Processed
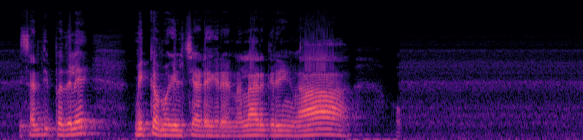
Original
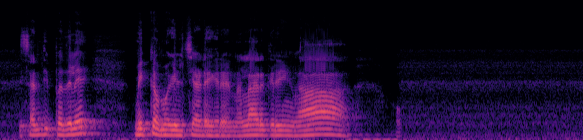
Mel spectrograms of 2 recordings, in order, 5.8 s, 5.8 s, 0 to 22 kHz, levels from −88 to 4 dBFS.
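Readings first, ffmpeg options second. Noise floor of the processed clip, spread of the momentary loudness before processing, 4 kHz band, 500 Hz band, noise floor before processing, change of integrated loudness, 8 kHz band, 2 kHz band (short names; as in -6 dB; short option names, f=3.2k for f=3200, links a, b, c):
-56 dBFS, 9 LU, +8.0 dB, +3.5 dB, -60 dBFS, +4.0 dB, +8.0 dB, +7.5 dB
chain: -af "lowshelf=f=460:g=-9.5,volume=8dB"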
